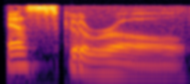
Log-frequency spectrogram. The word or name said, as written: escarole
